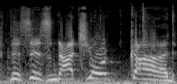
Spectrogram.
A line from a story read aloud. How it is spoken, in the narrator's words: I screamed frantically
